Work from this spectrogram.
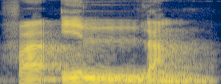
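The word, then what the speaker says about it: فَإِن لَّمْ: Di sini nun mati bertemu lam diperkuat dengan tasydid ya. ini kita bacanya dimasukkan. Nah, kalau tidak dimasukkan jadi awal katanya adalah fain. Misalnya kita berhenti di sini dipotong ya dipotong maka kita bacanya fain. Kemudian lam fain lam fain lam itu kalau dipotong. Nah, sekarang digabungkan akan menjadi faillam.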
